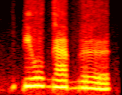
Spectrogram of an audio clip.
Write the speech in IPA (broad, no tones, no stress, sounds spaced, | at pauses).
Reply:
pʲ o ɡ æ b ø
